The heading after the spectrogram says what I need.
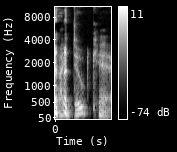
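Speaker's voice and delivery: low-pitched British male voice. Imitating a punching actor on set: Patrick Stewart voice. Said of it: "I like your Patrick Stewart voice".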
